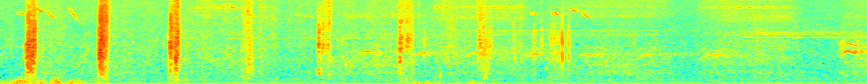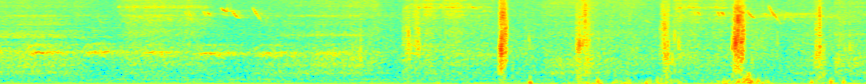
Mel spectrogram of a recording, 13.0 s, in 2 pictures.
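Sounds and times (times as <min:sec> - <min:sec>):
footsteps on paved path: 0:00.0 - 0:04.8, 0:09.0 - 0:13.0
birds calling faintly: 0:00.0 - 0:13.0.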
